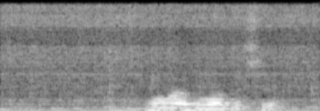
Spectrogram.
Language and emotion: Russian, neutral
